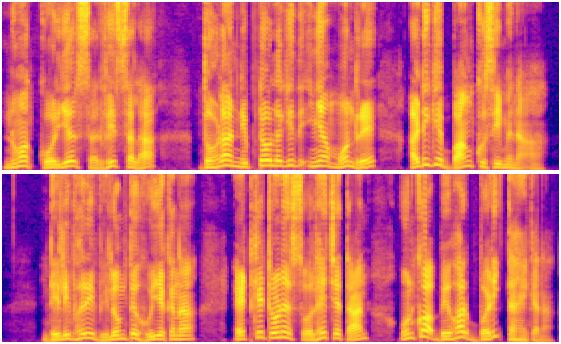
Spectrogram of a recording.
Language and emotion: Santali, disgusted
